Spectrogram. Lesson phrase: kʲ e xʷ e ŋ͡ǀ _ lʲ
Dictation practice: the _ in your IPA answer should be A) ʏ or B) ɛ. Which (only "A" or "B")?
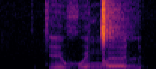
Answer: B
